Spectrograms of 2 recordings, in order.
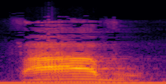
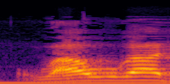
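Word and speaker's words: ו: 여러분이 주의하셔야 될 부분이 바부 다같이 바부 예브 발음입니다. 예 그걸 빨리 발음하면 와우라는 발음으로 아마 공부하신 분도 계실 거예요. 와우가 된 이유가 바로 그래서 그런 거예요. 예. 바브인데 빨리 발음하다 보니까 그게 W 발음인 줄 알고 그렇게 그게 잘못 이렇게 바뀌어진 거예요.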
